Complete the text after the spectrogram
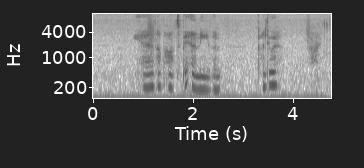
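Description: A young girl speaks softly and close by.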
